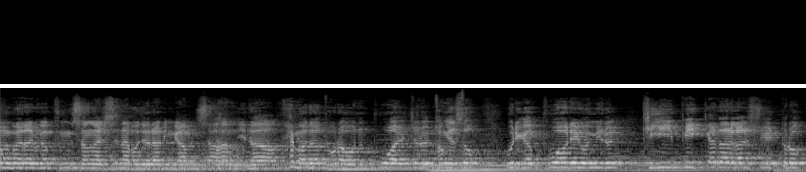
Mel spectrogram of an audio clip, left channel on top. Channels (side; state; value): left; silent; 64 dB below the other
